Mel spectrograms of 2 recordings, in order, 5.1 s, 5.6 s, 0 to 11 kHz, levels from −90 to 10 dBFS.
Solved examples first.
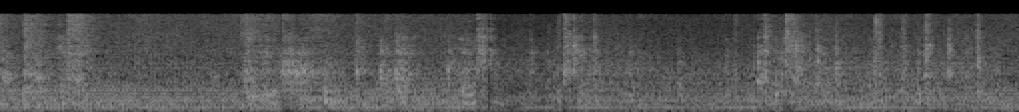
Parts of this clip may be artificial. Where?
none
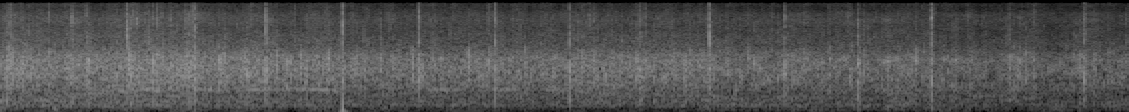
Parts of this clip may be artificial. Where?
3.6-5.6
